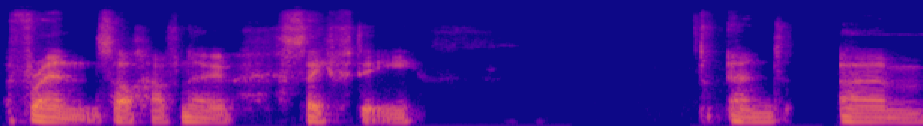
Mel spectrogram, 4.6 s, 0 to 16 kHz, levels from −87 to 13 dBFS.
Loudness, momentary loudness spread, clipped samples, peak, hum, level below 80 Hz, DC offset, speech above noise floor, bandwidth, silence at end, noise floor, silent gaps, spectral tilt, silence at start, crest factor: -29 LUFS; 13 LU; under 0.1%; -10 dBFS; none; -52 dBFS; under 0.1%; 52 dB; 12.5 kHz; 0 s; -81 dBFS; 4.11-4.17 s; -5 dB/octave; 0.05 s; 22 dB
